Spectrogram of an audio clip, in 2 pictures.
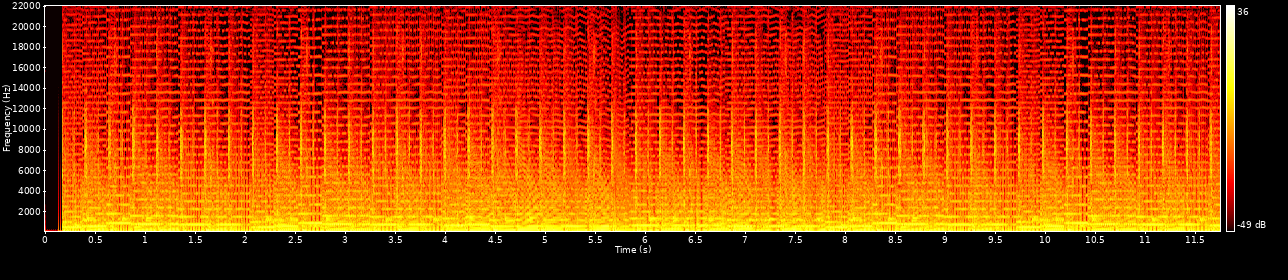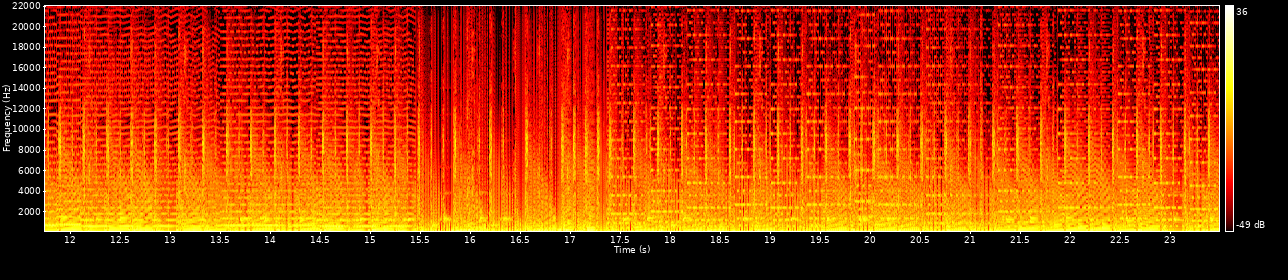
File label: Intro Music sid CSG8580R5; X-Ample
